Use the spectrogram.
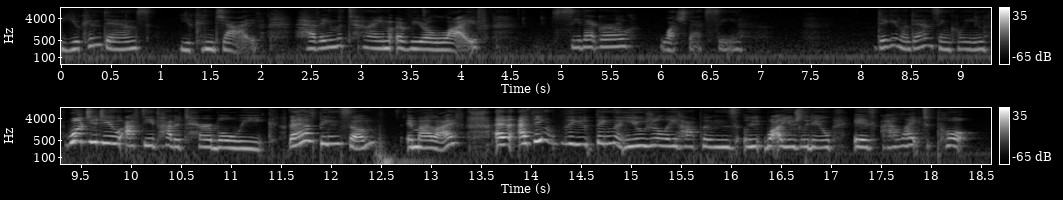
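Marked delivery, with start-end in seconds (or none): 0.0-9.3 attempted American accent. Answering a viewer's request to imitate an accent: attempted american accent. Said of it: "Could you imitate the American accent?".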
